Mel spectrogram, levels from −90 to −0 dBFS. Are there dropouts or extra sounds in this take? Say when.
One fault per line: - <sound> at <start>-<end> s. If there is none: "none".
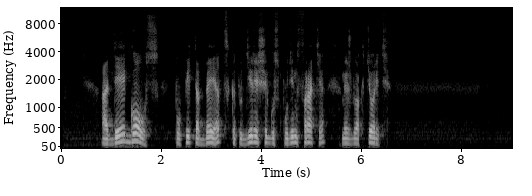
none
